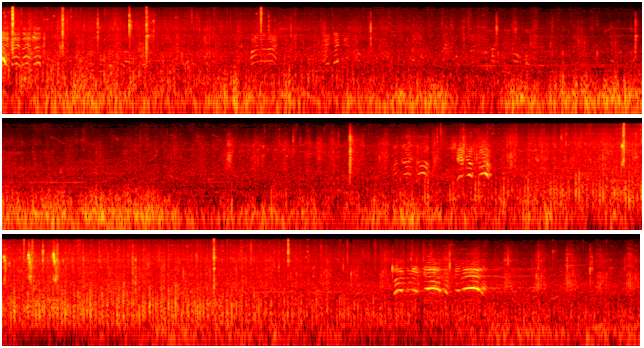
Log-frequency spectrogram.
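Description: Horses gallop across turf with heavy, thudding hoofbeats.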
